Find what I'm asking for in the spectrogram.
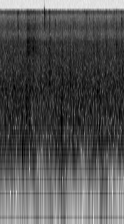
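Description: Heavy, nonstop rain falls steadily with no wind, making a dense, even hiss of drops on surfaces throughout, with no voices.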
